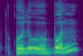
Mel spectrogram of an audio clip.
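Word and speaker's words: قلوب: And make sure you say the qaf properly with a qu.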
